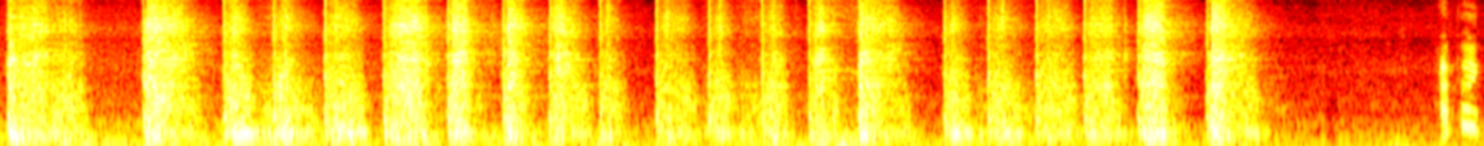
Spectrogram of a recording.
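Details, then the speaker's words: Jeep Cherokee, right-hand drive, that runs fine but goes into limp mode on the road: sharp metallic clanks about three per second while bumping the starter, from a flex plate found cracked through the centre. "flex plate is Warped I'll find out well it's not warped like I thought it's like up and [Music] downward go that it's broke in the center where they usually break"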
